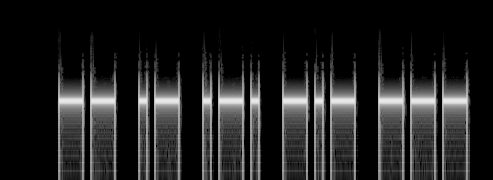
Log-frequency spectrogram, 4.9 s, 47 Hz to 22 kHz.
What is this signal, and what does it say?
Morse code, heard as a keyed tone, about 15 wpm, 700 Hz. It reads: MARKO
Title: CWT Exchange 15wpm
